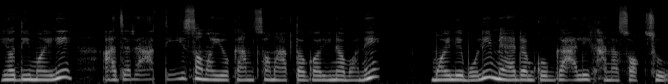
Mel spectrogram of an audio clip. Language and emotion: Nepali, fearful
